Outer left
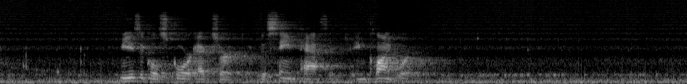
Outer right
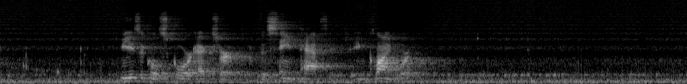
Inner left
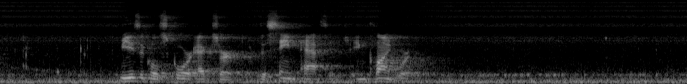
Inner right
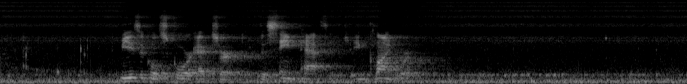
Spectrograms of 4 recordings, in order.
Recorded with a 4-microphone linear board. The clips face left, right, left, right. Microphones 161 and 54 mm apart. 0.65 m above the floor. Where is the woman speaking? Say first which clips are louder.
Outer left 4 dB, inner left 3 dB; 20° left (ahead or behind), 0.9 m.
